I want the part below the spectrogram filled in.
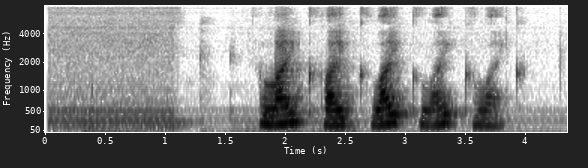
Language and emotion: Russian, neutral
